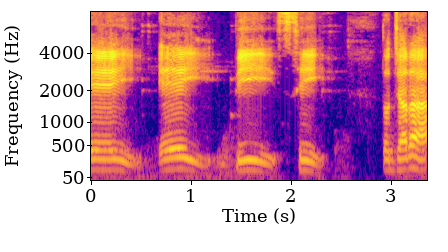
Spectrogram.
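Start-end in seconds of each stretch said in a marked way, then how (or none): 0.1-2.2 letter A drawn into gliding এই; common mispronunciation. Retold or imitated. Teacher mimics learners reciting the alphabet, mispronounced A. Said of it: "অনেকে এ না বলে কি বলে?".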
